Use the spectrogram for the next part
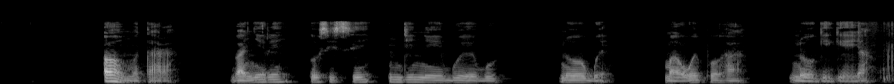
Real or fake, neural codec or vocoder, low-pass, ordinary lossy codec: real; none; none; none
